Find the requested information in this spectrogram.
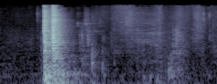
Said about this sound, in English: Sorry, I had to shut the door there for a second.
